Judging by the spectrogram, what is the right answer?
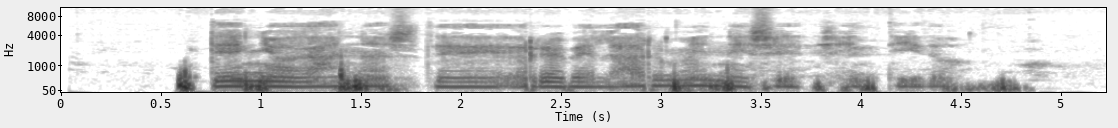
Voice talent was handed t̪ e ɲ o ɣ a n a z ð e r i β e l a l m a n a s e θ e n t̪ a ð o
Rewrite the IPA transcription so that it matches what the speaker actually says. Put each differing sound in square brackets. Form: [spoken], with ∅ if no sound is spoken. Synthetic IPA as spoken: t̪ e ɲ o ɣ a n a z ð e r [e] β e l a [ɾ] m [e] n [e] s e [s] e n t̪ [i] ð o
